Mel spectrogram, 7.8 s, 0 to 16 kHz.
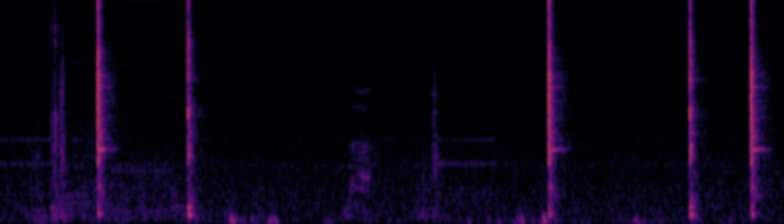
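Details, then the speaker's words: Ford Fiesta ST150 just after a replacement gearbox was fitted: only sharp isolated clicks a few seconds apart, no cranking. Starter clicks but won't turn the engine and the car won't start; owner suspects the battery lacks charge, not confirmed. "You can hear like the starter motor clicking. I don't know whether it's just not got enough power or what it is."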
